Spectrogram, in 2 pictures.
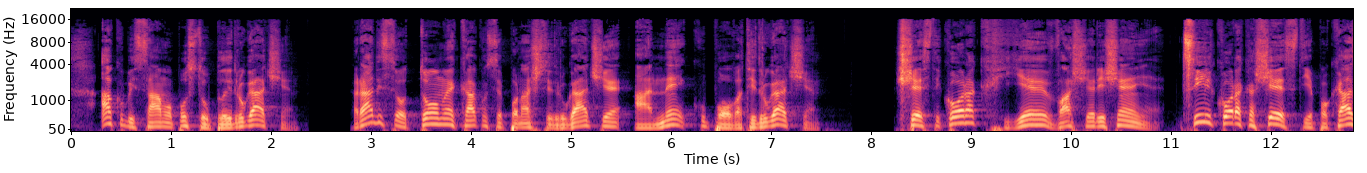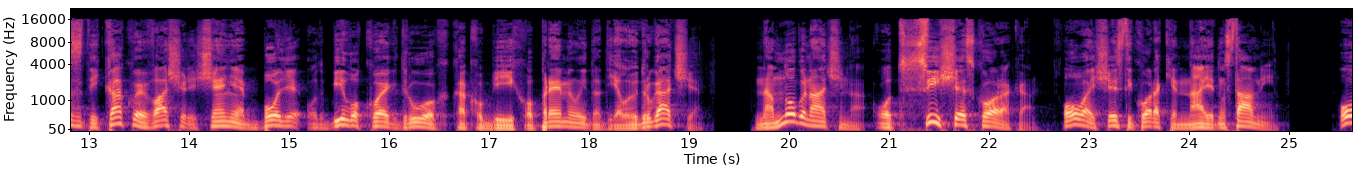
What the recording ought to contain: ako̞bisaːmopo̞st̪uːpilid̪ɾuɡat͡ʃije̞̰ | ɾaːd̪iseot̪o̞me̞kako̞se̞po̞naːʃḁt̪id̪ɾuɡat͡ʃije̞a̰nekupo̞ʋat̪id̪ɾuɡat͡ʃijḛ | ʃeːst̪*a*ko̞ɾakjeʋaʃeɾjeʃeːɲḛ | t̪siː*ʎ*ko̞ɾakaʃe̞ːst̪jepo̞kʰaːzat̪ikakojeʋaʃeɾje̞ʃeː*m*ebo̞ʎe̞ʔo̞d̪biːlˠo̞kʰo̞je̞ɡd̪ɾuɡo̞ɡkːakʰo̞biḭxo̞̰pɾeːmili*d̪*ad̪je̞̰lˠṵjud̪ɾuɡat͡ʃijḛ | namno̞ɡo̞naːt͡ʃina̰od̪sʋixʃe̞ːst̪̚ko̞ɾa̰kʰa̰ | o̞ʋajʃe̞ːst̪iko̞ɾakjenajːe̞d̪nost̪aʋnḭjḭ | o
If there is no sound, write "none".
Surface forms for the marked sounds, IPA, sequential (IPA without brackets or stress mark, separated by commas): i, ʎ, ɲ, d̪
